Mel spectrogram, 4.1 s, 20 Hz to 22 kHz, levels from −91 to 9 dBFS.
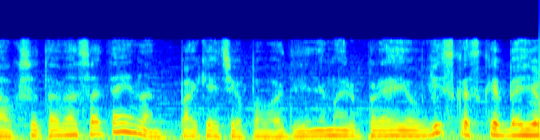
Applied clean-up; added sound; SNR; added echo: none; Musical instrument + Mechanical fan; 18 dB; none.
